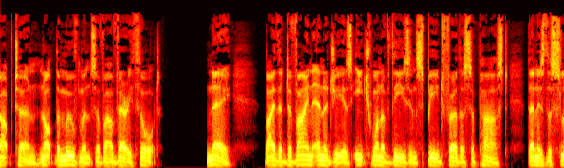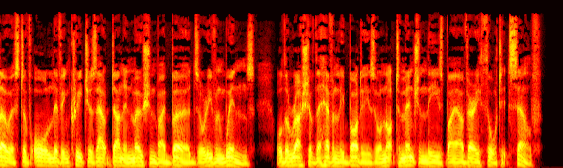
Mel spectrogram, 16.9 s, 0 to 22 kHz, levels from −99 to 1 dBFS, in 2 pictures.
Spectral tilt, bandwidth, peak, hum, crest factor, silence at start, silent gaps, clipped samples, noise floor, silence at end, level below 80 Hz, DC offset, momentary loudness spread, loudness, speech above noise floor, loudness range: -4.5 dB/octave; 16 kHz; -2 dBFS; none; 16 dB; 0 s; none; under 0.1%; under -90 dBFS; 0.35 s; -40 dBFS; under 0.1%; 5 LU; -19 LUFS; over 72 dB; 2 LU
